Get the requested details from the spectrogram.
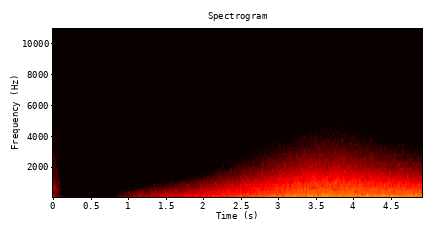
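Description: Rocks burst apart with a deep rumbling roar that swells.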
